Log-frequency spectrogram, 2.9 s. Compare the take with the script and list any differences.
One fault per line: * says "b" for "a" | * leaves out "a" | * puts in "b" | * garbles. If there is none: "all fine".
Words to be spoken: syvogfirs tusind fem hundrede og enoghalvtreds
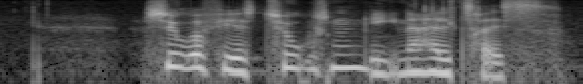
* leaves out "fem hundrede og"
